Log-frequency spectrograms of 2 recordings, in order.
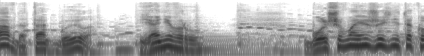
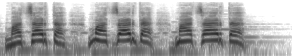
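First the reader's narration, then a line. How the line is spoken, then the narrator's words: Group shouting. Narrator (Russian): Они кричали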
